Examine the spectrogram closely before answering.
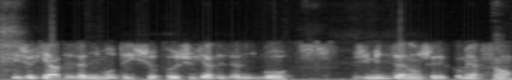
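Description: Noticeable background noise sits behind a man with a fairly high pitch. He talks at a moderate pace with monotone, flat intonation. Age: 50s. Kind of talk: testimony. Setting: phone call. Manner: halting, hesitant.

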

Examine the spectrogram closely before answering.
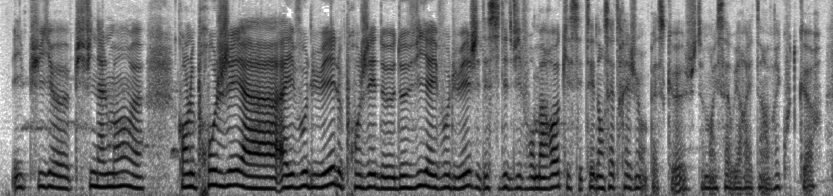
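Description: A woman speaks at a moderate pace with a medium pitch and a monotone, flat intonation. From France, Bordeaux. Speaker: photo book author. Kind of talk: podcast interview. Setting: recorded on location. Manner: hesitant.

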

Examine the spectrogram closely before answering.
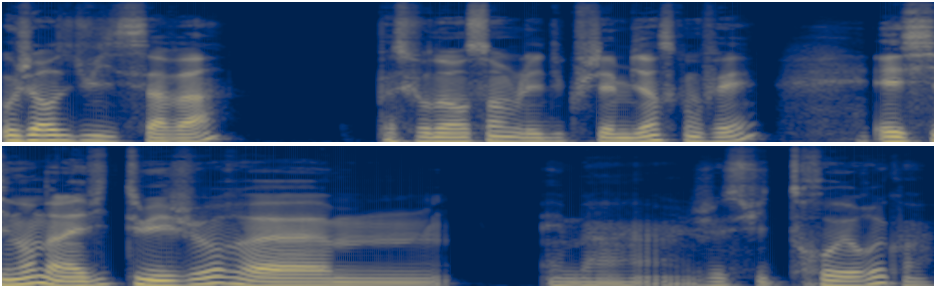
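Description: A man speaks at a medium pitch with ordinary pitch variation and long, frequent pauses. The recording is very clean, with a silent background. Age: 20s. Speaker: nursing student and leukemia survivor. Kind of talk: testimony. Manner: halting, with many hesitations.

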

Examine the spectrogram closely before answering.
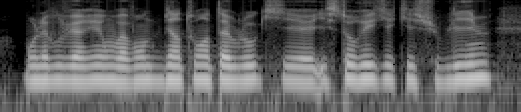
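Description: On a very clean recording with a silent background and a dry, close sound with no echo, a woman speaks with a fairly low pitch and a dark, mellow tone. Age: 20s. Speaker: auction house cataloguer. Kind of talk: casual interview.

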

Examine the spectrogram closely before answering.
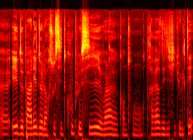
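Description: Her voice fairly low and her intonation flat and monotone, a woman speaks at a moderate pace. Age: 20s. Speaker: mother, guest. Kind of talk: casual chat.

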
